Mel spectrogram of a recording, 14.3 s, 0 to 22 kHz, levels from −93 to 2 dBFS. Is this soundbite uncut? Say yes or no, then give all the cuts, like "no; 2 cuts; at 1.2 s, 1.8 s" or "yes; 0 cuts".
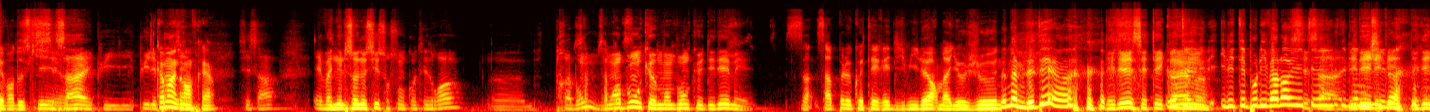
no; 1 cut; at 10.0 s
